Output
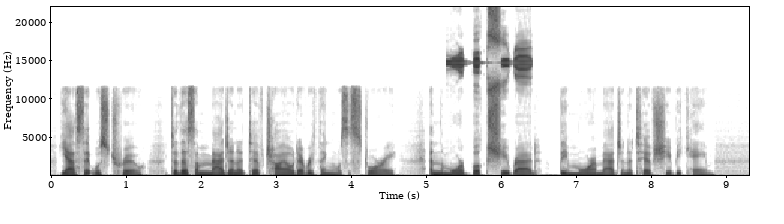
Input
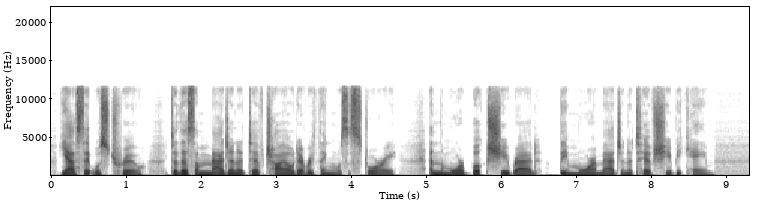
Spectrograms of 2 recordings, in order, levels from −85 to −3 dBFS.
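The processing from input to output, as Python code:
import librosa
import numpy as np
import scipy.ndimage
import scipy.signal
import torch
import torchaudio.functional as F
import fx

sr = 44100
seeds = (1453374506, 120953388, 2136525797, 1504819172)

y = fx.resample_bad(x, sr, factor=3, down='none', up='zero_stuff', at=(5.26, 6.42))
y = F.gain(torch.from_numpy(y), -3.5).numpy()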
